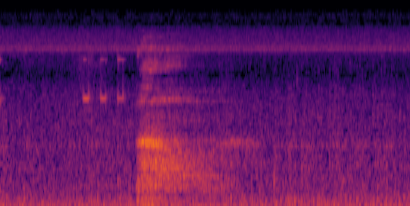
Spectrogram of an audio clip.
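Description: A man's frustrated sigh, one short breathy exhale about a second and a half in, over a steady low hum.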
